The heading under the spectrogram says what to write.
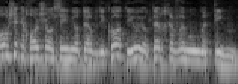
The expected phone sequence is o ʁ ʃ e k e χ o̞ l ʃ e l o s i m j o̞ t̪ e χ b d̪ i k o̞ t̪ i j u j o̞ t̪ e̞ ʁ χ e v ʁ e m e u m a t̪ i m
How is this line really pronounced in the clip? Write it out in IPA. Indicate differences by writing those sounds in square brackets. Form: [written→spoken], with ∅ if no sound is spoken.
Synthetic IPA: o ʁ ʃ e k e χ o̞ l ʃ e [l→∅] o s i m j o̞ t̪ e [χ→ʁ] b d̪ i k o̞ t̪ i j u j o̞ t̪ e̞ ʁ χ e v ʁ e m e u m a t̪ i m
